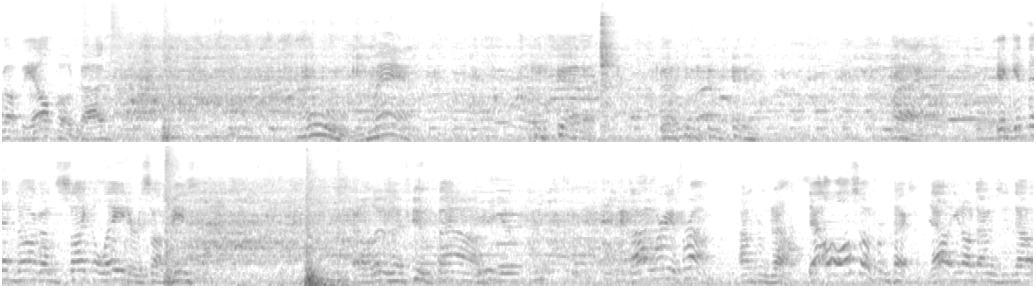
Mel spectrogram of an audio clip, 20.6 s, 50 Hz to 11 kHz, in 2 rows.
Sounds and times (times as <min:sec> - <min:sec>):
Speech: 0:00.0 - 0:01.2, 0:10.0 - 0:12.3, 0:16.6 - 0:20.6.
